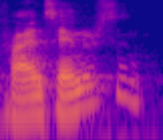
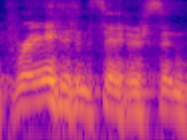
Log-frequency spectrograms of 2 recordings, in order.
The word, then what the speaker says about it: Brandon Sanderson: Is it Brian Sanderson? No. The new Sanderson book. Brandon, not Brian. The new Brandon Sanderson book came out yesterday.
